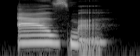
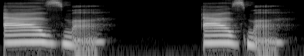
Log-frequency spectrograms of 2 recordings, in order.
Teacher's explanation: The TH is completely silent. This is a 2-syllable word.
